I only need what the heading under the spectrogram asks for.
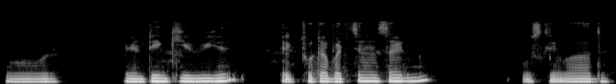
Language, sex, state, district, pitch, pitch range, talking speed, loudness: Hindi, male, Chhattisgarh, Bastar, 140 Hz, 130-150 Hz, 115 wpm, -16 LUFS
